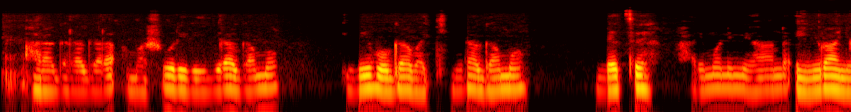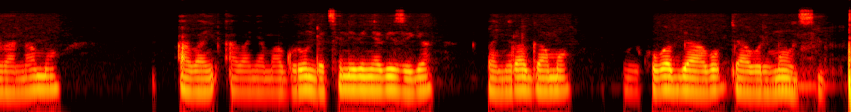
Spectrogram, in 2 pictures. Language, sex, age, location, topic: Kinyarwanda, male, 18-24, Musanze, government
